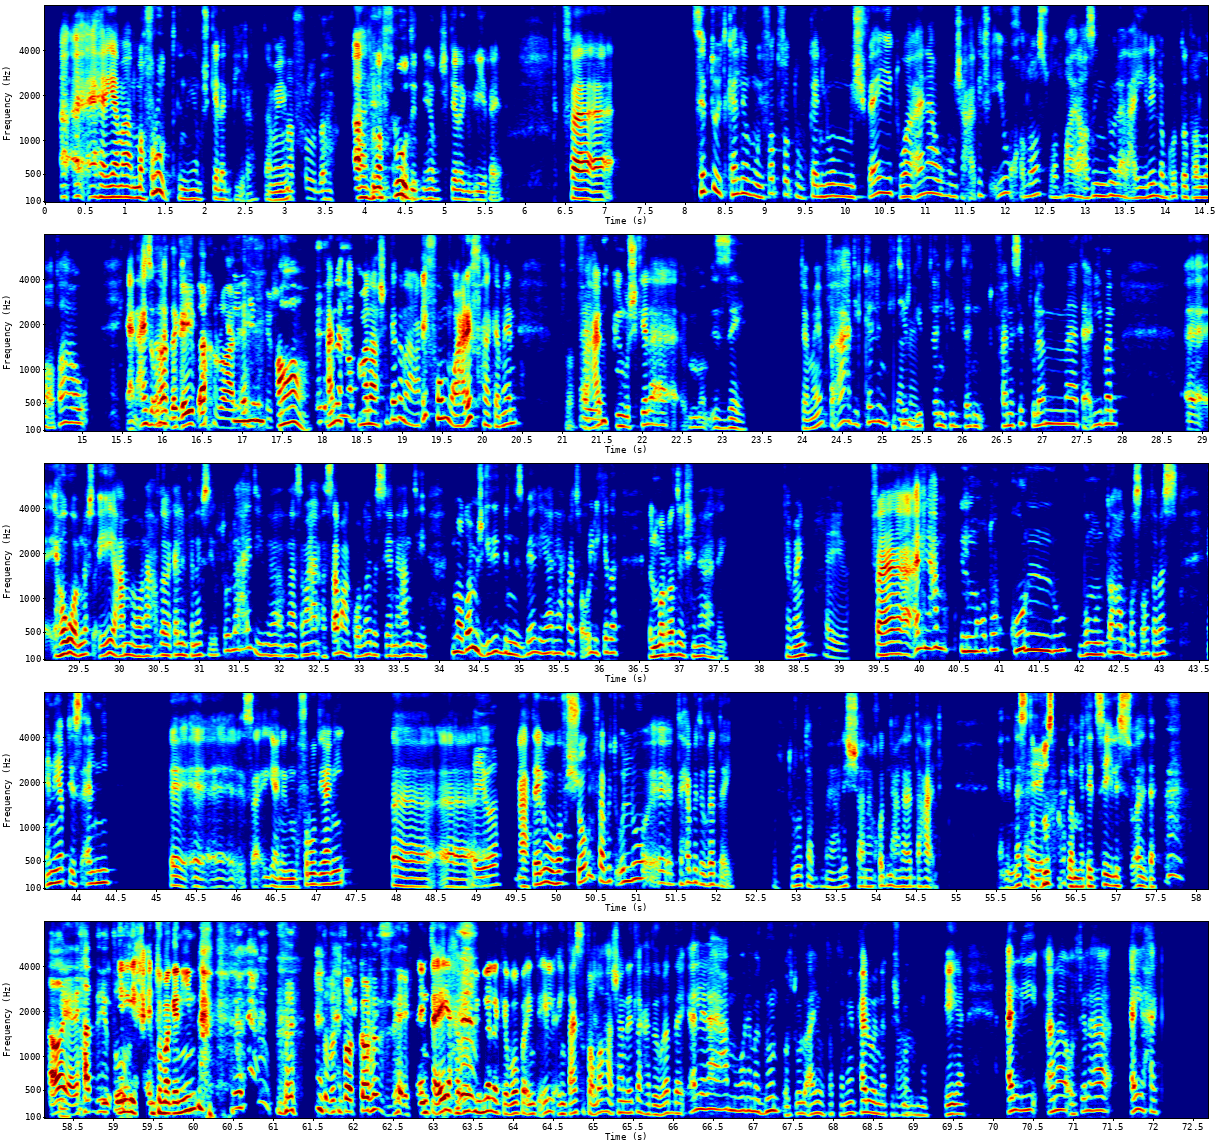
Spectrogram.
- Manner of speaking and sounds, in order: laughing while speaking: "آه المفروض إن هي مشكلة كبيرة يعني"; laugh; tapping; laugh; laugh; laughing while speaking: "آه يعني حد يطول. أنتوا بتفكّروا إزاي؟"; laugh
- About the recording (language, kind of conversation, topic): Arabic, podcast, إزاي تقدر توازن بين إنك تسمع كويس وإنك تدي نصيحة من غير ما تفرضها؟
